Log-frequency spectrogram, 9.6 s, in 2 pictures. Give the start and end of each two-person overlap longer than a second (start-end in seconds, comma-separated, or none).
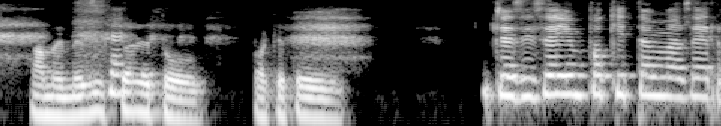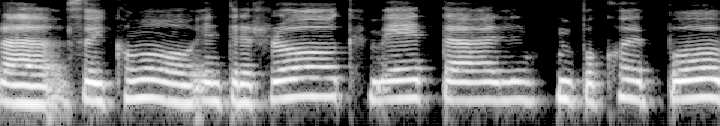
none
